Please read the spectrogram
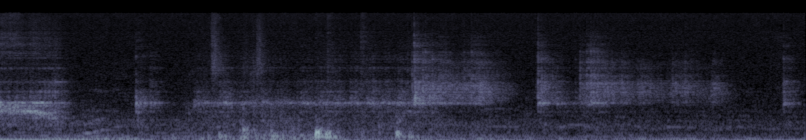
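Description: Quiet room tone with a steady low hum, over which a person breathes in long, soft breaths while holding a seated yoga twist; a few faint soft knocks come about two to four seconds in.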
